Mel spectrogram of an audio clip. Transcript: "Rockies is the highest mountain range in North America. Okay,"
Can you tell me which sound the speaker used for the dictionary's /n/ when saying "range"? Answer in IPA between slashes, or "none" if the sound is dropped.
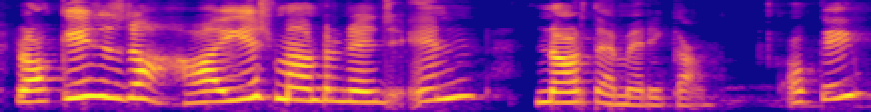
none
